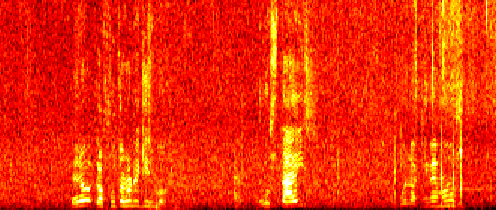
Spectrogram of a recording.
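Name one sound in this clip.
An older man speaks calmly outdoors, close by.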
